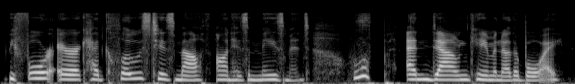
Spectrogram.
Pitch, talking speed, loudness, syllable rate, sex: 220 Hz, 155 wpm, -18 LUFS, 5.0 syllables/s, female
